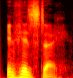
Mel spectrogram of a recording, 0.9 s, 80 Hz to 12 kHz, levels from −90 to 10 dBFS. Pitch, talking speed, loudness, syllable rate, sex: 100 Hz, 195 wpm, -15 LUFS, 4.1 syllables/s, male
